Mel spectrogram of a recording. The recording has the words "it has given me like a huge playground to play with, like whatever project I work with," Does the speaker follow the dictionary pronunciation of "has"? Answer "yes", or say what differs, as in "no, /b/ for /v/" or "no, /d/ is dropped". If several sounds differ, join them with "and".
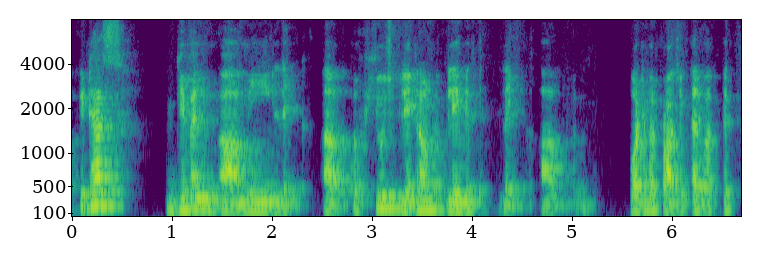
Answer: yes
